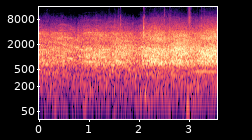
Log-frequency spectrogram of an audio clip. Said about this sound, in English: Crowd already chanting Oscar, Oscar, Oscar.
